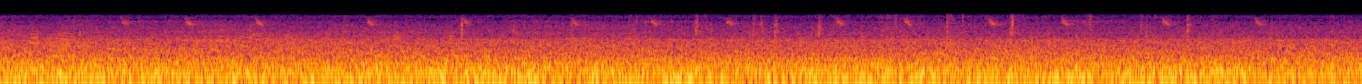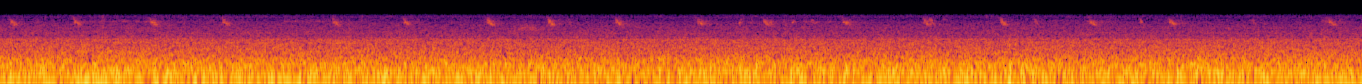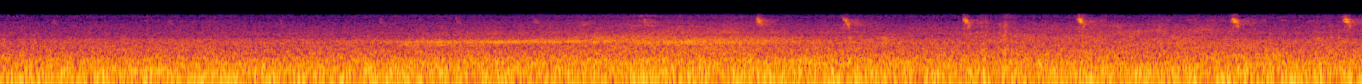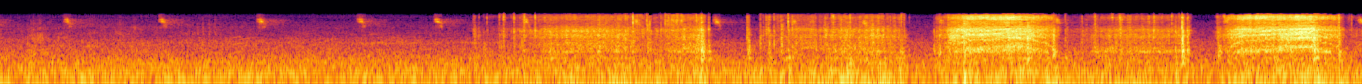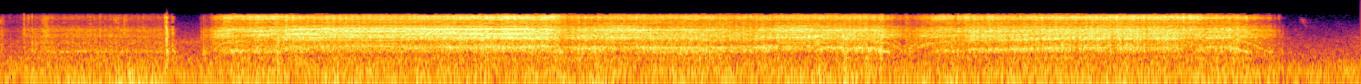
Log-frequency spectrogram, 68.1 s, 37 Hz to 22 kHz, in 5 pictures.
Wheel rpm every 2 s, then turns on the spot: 0, 0, 0, 0, 0, 0, 0, 0, 0, 0, 0, 0, 0, 0, 0, 0, 0, 0, 0, 0, 0, 0, 0, 20, 20, 60, 30, 60, 60, 150, 150, 140, 130, 120.
46-50 54-56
